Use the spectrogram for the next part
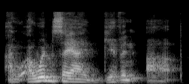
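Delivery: ordinary talk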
